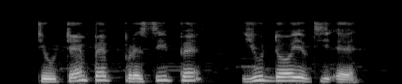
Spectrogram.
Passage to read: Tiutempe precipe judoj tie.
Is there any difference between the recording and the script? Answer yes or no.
no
